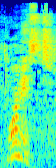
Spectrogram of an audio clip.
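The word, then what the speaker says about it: honest: যেমন দেখেন অনেস্ট, এর এইটা উচ্চারণ হয় না, কার উচ্চারণ হচ্ছে ওর, এই জন্য তাহলে ভাওয়েলের আগে আসলো কি হলো অ্যান।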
